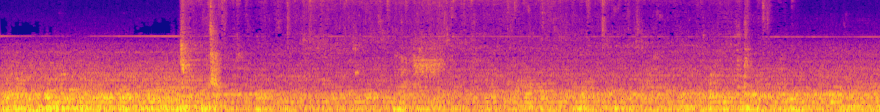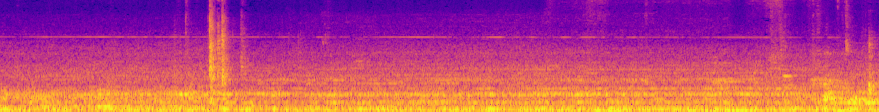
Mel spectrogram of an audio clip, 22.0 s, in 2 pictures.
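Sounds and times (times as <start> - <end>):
train low rumble: 10.0 - 21.9.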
